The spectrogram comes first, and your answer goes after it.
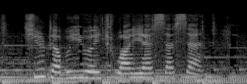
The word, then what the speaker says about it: quiescent: To be quiescent, pronounced QWHYSSent, is to be quiet, resting, which is exactly follow its Latin origin.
